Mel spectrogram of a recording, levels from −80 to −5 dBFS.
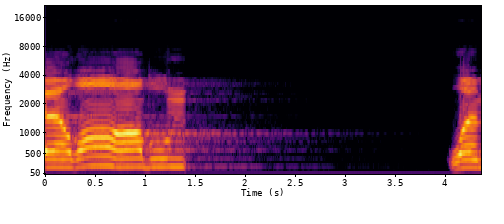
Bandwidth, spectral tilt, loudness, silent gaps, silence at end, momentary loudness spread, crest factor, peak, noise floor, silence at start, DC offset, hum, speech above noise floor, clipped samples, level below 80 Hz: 7.8 kHz; -5 dB/octave; -15 LUFS; none; 0 s; 14 LU; 18 dB; -2 dBFS; -78 dBFS; 0 s; under 0.1%; 60 Hz at -75 dBFS; 63 dB; under 0.1%; -84 dBFS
